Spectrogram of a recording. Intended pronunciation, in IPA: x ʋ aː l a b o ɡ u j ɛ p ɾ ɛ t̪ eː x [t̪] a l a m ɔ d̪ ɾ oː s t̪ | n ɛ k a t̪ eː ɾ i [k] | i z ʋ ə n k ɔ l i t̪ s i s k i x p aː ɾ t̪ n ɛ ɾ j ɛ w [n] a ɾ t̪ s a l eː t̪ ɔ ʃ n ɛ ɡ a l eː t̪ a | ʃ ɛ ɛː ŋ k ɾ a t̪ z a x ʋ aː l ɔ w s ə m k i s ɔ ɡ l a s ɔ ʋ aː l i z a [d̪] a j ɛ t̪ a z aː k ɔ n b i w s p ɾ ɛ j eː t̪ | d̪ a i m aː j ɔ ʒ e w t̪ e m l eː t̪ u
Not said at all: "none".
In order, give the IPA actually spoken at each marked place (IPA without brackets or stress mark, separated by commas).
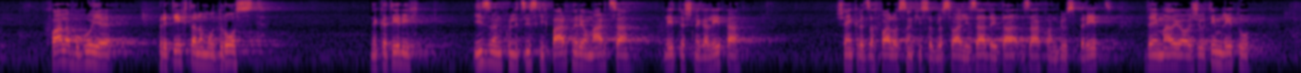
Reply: t̪, x, m, d̪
